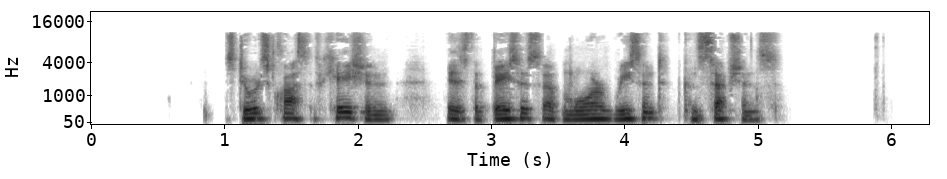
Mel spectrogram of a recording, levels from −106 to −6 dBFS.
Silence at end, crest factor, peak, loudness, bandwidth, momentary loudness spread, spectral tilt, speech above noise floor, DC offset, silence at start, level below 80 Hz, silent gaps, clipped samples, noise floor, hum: 1.15 s; 18 dB; -8 dBFS; -25 LUFS; 11.5 kHz; 13 LU; -6 dB/octave; over 66 dB; under 0.1%; 1 s; -62 dBFS; none; under 0.1%; under -90 dBFS; none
